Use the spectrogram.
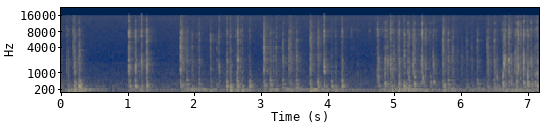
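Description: Both hands type continuously with their fingertips on a full-size mechanical keyboard with white and grey plastic keycaps and hollow key switches, pressing and tapping the keys. The result is a dense, steady stream of deep, hollow clacks in quick bursts, weighted toward low thuds with short, crisp clicks on top.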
